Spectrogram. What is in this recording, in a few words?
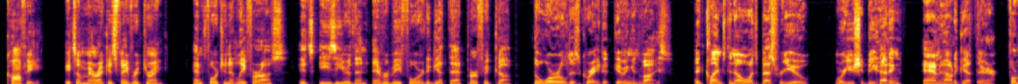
Raw voice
